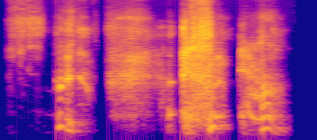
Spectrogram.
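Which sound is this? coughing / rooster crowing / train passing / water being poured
coughing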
